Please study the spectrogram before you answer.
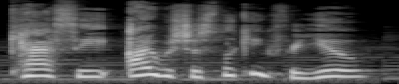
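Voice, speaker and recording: A graceful, composed dorm mistress, voiced by a male storyteller, gentle and reassuring. Her voice is lifted high above his own. Faint music plays underneath. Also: normal speed. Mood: gently reassuring.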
